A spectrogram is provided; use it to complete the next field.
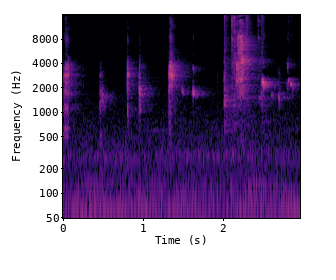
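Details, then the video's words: Brief chatter from two tame pet budgerigars playing: a few scratchy chirps, then a loud harsh squawking burst followed by sliding whistled notes. "Tame parakeets talking and playing"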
